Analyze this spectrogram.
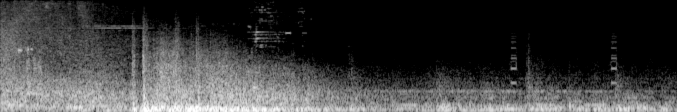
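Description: Explosions of weapon fire striking a turret generator in a video game: a loud, dense rumbling roar that swells into a heavy boom, then decays into a long, grainy rumble with a few sharp clicks near the end.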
